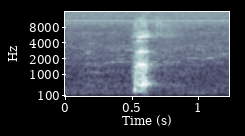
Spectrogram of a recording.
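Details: A single short, abrupt voiced hiccup in a quiet room from a reportedly drunk person; hiccup.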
